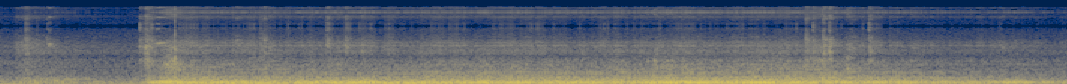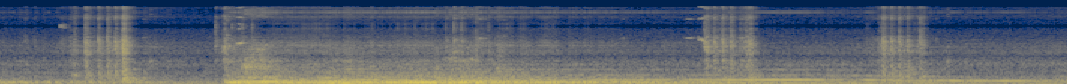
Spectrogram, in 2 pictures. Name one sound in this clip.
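A crane's motor drones with a deep hum, starting and stopping.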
